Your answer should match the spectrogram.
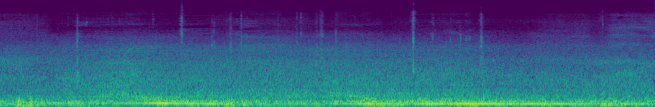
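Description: A steady low engine drone that swells a little twice, with a few faint ticks over it.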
